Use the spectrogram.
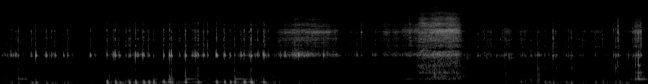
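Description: A wooden bowl is tapped and scraped up close, giving a run of quick, dry, bright taps with short scraping passages between them. Two longer, louder rubbing sweeps stand out in the middle before the light tapping resumes. It is gentle, detailed ASMR-style handling.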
